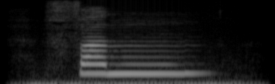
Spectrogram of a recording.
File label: "fan11", Cantonese jyutping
